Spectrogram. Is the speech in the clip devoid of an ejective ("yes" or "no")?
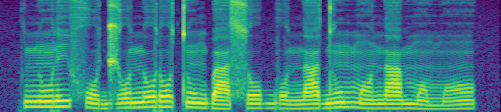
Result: yes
